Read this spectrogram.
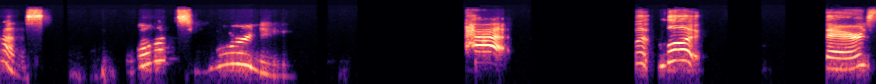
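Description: A woman speaks in short, lively, sing-song phrases over an online call.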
